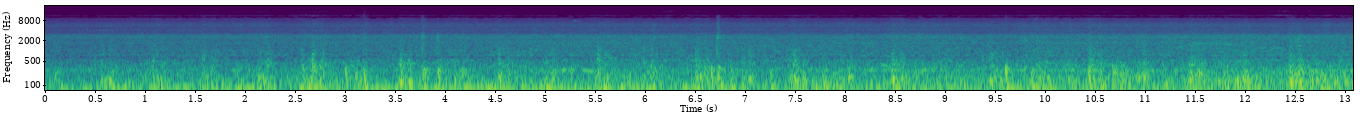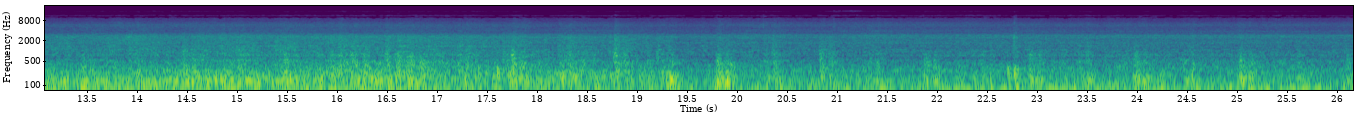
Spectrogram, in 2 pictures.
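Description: JR Musashino Line electric train running at speed, heard from inside the passenger car: a steady low rumble of wheels on rails, with faint repeated clicks over the track.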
